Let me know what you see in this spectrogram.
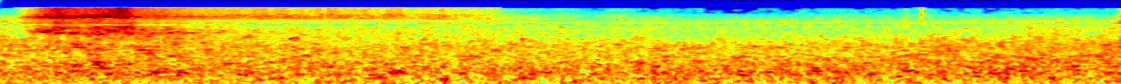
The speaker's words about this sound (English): Listen to the ocean.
